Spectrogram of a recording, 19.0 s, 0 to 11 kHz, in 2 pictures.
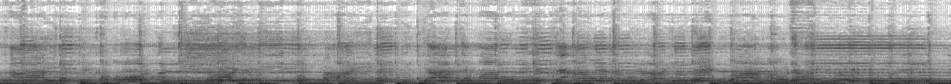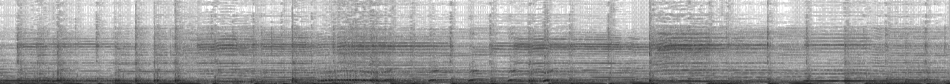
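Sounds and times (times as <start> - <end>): band playing dance music: 0.0 - 19.0.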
